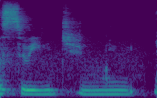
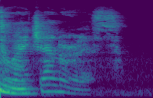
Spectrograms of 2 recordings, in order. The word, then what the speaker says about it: sui generis: The sui generis. – And it's pronounced, thank you, phone. – Thank you. – Sui generis. – Sui generis.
